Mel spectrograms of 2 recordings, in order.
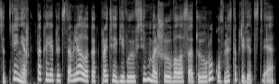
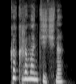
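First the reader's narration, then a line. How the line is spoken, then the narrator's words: Interrupting, unsteady voice. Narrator (Russian): перебила я ведущего, пытаясь совладать со своим неуверенным голосом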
